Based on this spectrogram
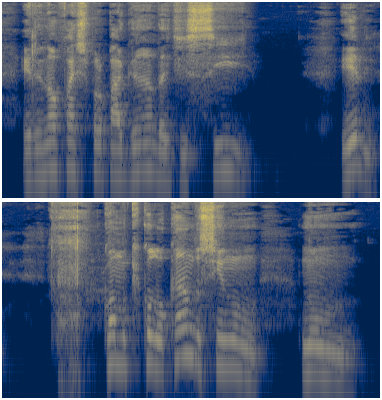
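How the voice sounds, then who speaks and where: With a Minas Gerais accent, a man speaks at a very slow pace in a bright, sharp tone. His voice sits fairly high and his intonation is lively. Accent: Minas Gerais regional Brazilian Portuguese. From Minas Gerais, Brazil.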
